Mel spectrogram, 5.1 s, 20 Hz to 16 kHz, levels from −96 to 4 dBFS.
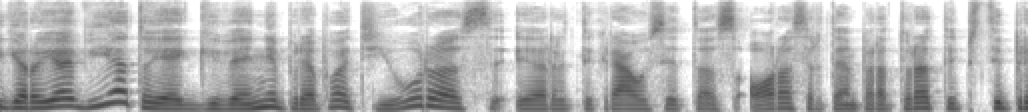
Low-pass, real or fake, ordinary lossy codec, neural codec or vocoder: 14.4 kHz; real; MP3, 96 kbps; none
